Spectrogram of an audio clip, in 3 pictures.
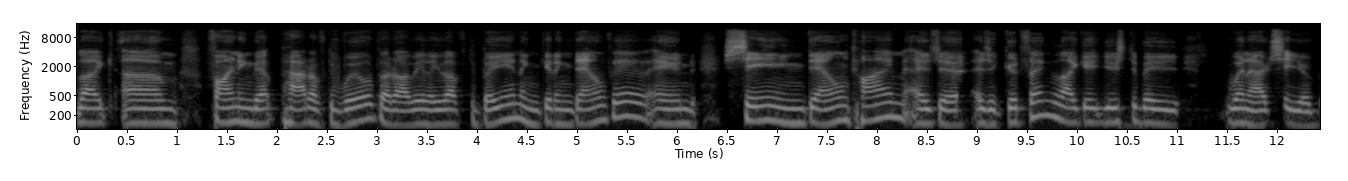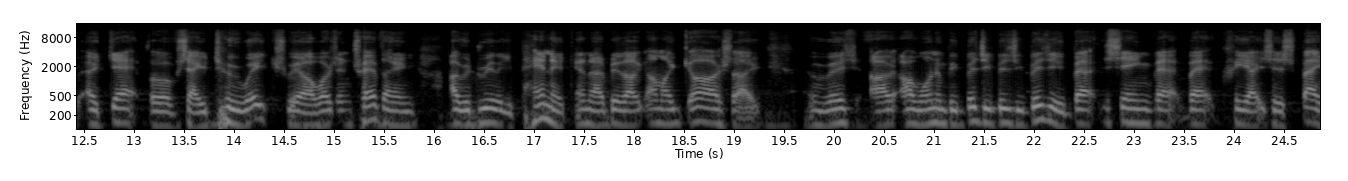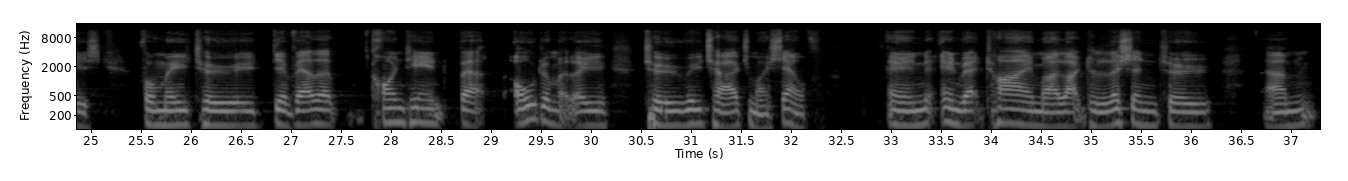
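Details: Dysarthria from congenital cerebral palsy in an adult male born in 1984, with walking also affected, who had daily speech therapy for his first seven years.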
